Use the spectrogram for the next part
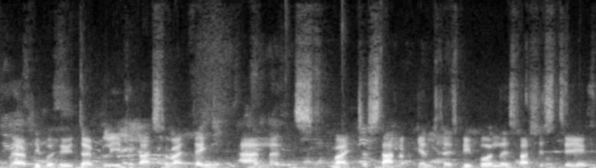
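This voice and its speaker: A man's voice: on the low side, fairly even intonation, brisk, loud music behind the voice. A young man at an outdoor protest answering interview questions hesitantly, stumbling over his words.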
